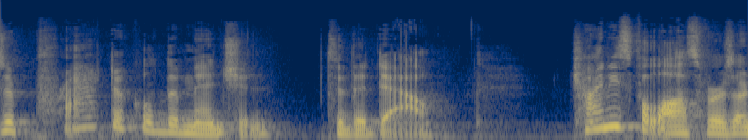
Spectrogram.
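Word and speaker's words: 道: in the do hotel do is the Japanese pronunciation of the Chinese word Dao it's actually the same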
